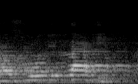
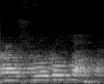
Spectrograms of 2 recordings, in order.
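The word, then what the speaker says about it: رسول الله: rasulillahi Sallallahu Alaihi Wasallam Bacanya rasulillahi jangan Rasulullah jangan Rasulullah karena jadi mudokilh jangan salah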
